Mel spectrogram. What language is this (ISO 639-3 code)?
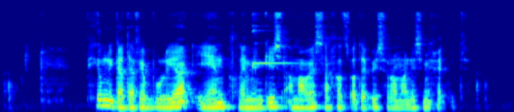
kat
